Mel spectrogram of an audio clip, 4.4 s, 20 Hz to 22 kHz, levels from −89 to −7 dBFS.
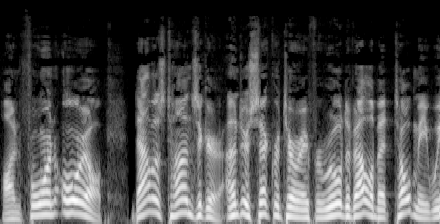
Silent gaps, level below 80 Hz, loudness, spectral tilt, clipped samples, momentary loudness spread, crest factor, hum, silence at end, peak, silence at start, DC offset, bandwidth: none; -44 dBFS; -16 LUFS; -7 dB/octave; under 0.1%; 5 LU; 16 dB; none; 0 s; 0 dBFS; 0.05 s; under 0.1%; 12 kHz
